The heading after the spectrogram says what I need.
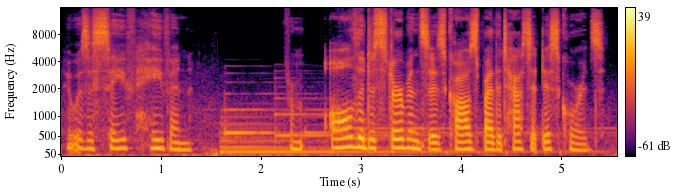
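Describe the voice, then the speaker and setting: A woman voicing a calm, thoughtful young woman in a video game, speaking with composure. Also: mid-range voice, a little slow, faint music behind, natural voice. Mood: calm, reflective. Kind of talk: scripted video game dialogue, recounting.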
